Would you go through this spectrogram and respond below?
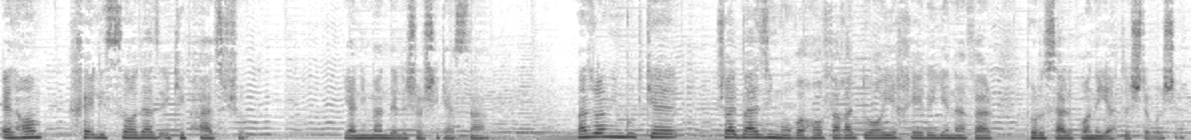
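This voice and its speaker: A man's voice: on the high side, fairly even intonation. A man reading a scripted first-person story as a radio serial narrator. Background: background music.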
